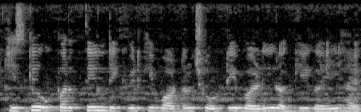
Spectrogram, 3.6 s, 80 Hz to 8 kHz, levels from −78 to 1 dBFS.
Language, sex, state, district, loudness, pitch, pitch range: Hindi, female, Maharashtra, Gondia, -13 LUFS, 200 Hz, 185-220 Hz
